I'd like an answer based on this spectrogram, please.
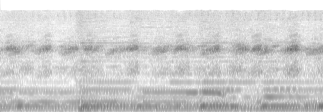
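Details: Frogs croak steadily at night in the countryside, in a high, pulsing chorus in a garden after rain under a clear sky, with soft acoustic guitar and an occasional wind chime.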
